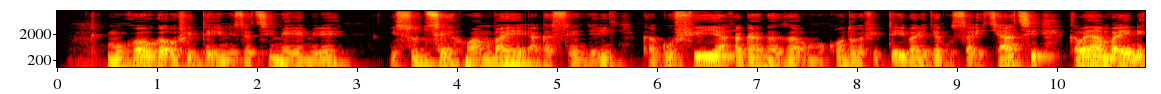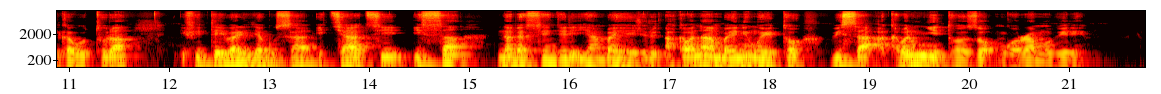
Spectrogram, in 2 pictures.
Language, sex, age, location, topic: Kinyarwanda, female, 18-24, Kigali, health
